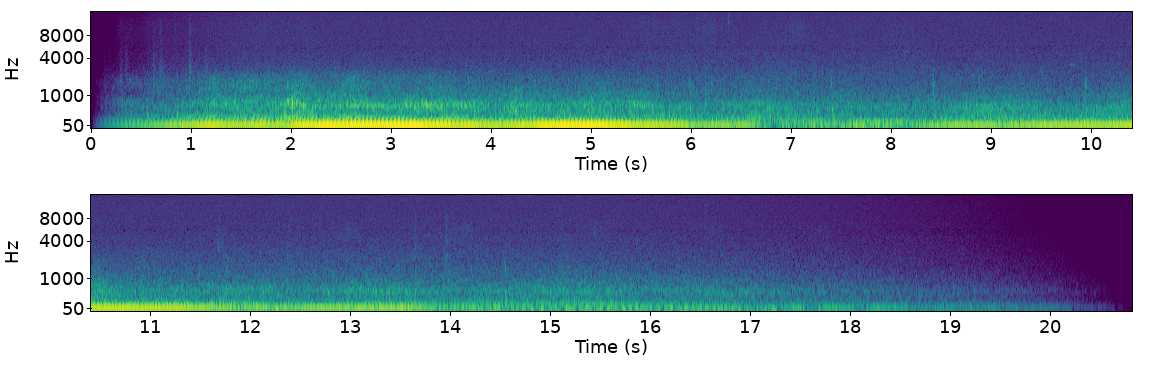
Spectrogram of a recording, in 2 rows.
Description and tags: Sound of small airplane in the sky in South of France. Sound recorded with a ZOOM H4N Pro and a Rycote Mini Wind Screen.
Son d’un petit avion dans le ciel du sud de la France. Son enregistré avec un ZOOM H4N Pro et une bonnette Rycote Mini Wind Screen.
plane, flight, airplane, aviation, aircraft, sky, jet-engine, flying, jet, aeroplane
